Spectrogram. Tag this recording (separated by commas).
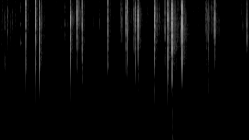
Crack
